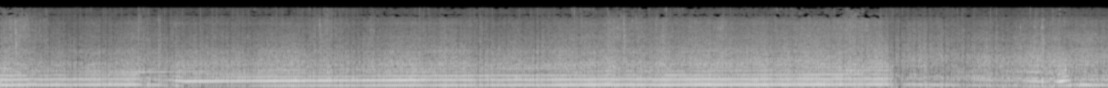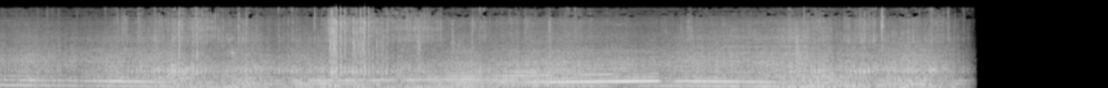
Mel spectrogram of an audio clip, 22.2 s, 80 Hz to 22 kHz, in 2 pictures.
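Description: Toyota Echo's 1.5-litre four-cylinder engine under hard driving, heard from inside the cabin. The revs climb slowly for about nine seconds with a brief dip near two seconds, then fall away, rise again and fall, over road and tyre noise. The sound cuts off suddenly near the end.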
